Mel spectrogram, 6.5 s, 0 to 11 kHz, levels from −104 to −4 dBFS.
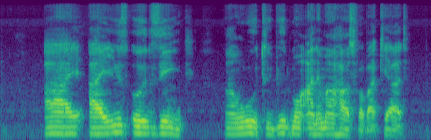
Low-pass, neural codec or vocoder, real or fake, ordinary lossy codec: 9.9 kHz; vocoder, 22.05 kHz, 80 mel bands, WaveNeXt; fake; none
